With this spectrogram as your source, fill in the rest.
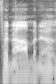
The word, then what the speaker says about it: Phenomeno: Like that is not the word phenomenal.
